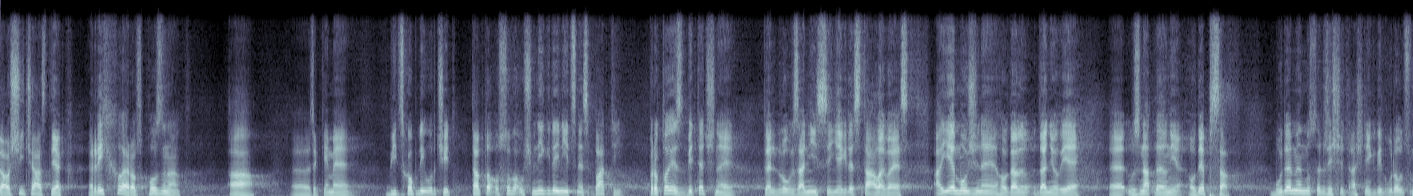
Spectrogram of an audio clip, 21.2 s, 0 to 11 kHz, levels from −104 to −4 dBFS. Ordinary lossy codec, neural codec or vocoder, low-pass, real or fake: Opus, 64 kbps; codec, 16 kHz in and 24 kHz out, 0.9 kbps, LongCat-Audio-Codec, fine tuned four codebook decoder; 9.9 kHz; fake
